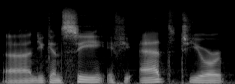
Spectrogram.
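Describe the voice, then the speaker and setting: A man's voice: sits low, moderate pace, clean tone. A man hosting a live trading stream, chatting casually, swearing freely and explaining the market at length.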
